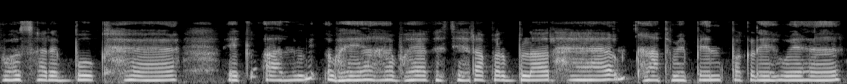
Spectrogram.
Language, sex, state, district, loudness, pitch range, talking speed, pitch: Hindi, female, Jharkhand, Palamu, -15 LUFS, 195-205 Hz, 150 wpm, 200 Hz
